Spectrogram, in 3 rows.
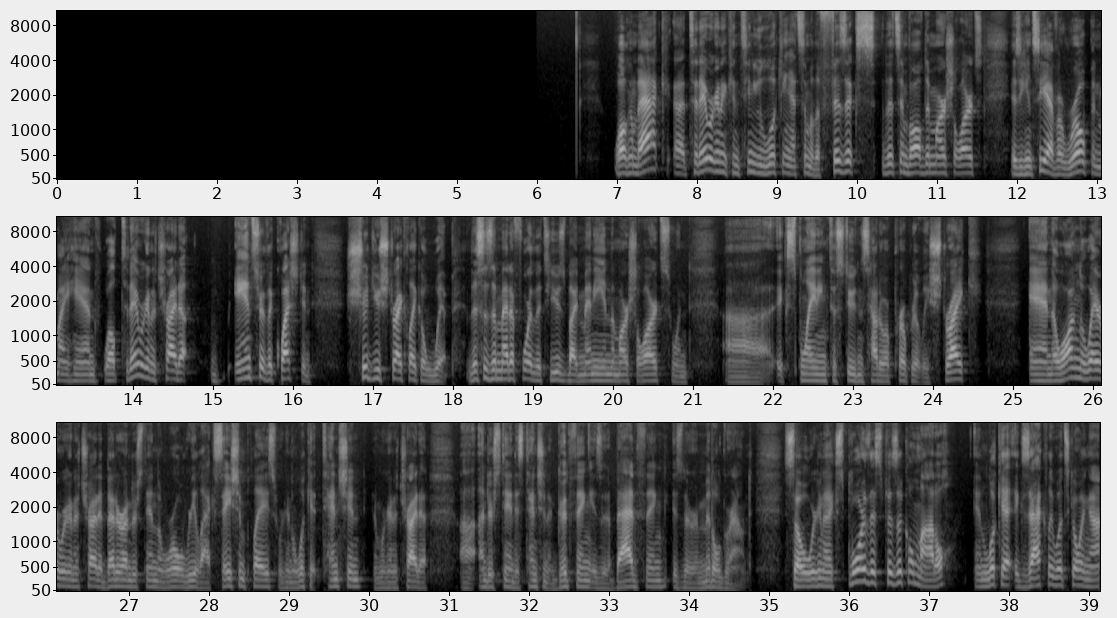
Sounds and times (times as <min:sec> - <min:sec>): Speech: 0:07.0 - 0:24.6, 0:25.2 - 0:39.1.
